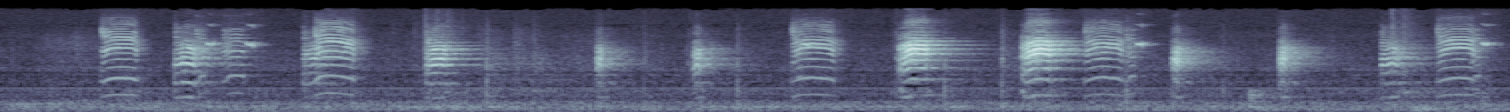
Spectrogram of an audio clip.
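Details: Caged zebra finch pair, a male with throaty song and a white female that chirps simply, calling with steady nasal honking beeps, roughly one and a half per second, evenly spaced against a faint indoor hum.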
